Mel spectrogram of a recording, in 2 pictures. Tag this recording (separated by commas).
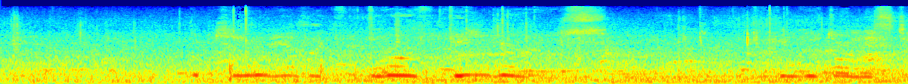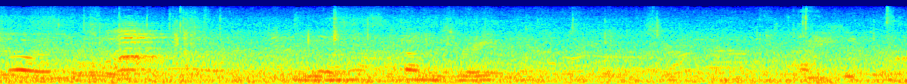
gibbon howling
